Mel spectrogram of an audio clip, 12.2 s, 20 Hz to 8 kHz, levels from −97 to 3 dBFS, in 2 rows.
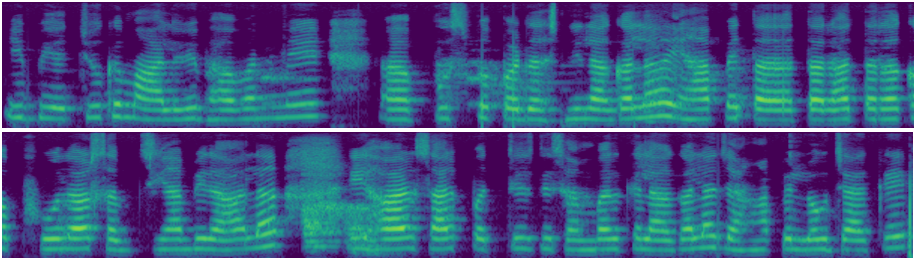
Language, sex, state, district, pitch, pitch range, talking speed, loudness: Bhojpuri, female, Uttar Pradesh, Varanasi, 240 Hz, 235-255 Hz, 185 wpm, -26 LUFS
